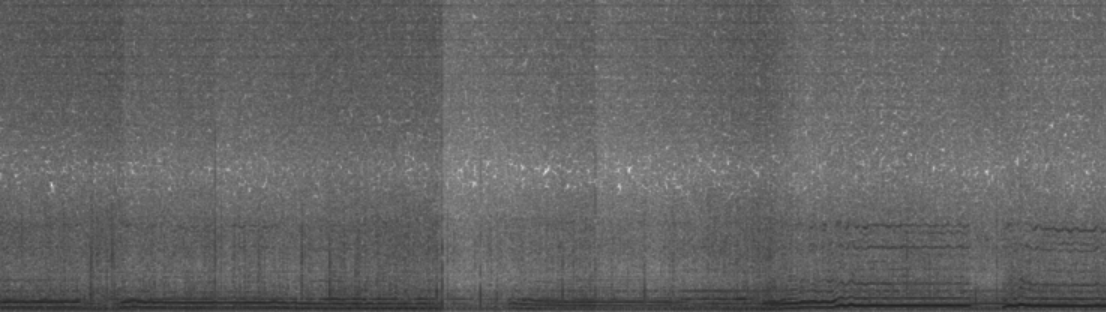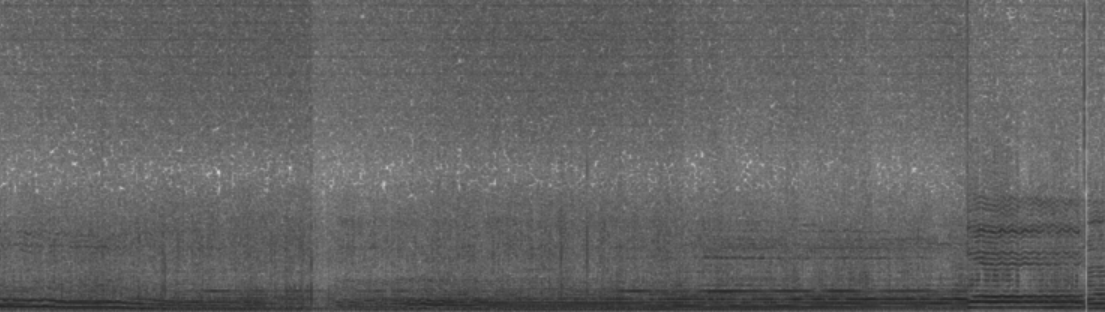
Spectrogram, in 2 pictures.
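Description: A man sings a slow, drawn-out melody.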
